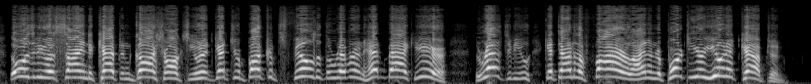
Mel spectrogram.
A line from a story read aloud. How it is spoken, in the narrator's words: the big rat shouted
